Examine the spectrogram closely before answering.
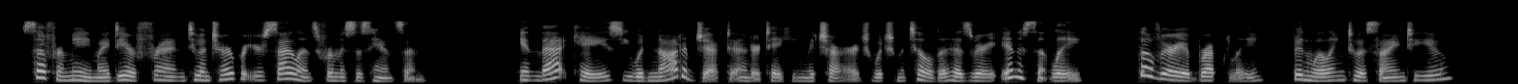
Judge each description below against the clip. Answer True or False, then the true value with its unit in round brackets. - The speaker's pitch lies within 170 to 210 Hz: True (185 Hz)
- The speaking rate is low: False (145 wpm)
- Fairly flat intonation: False (3.9 semitones)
